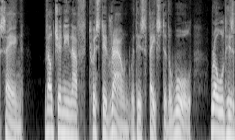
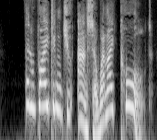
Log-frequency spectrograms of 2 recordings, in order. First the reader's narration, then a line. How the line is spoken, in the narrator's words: cried Velchaninov angrily after a minute's pause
